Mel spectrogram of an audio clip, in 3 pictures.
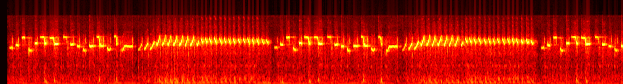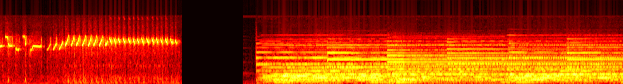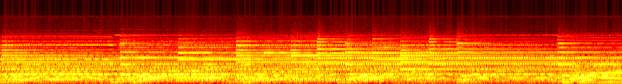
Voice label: RAI Italian Transmission; radio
